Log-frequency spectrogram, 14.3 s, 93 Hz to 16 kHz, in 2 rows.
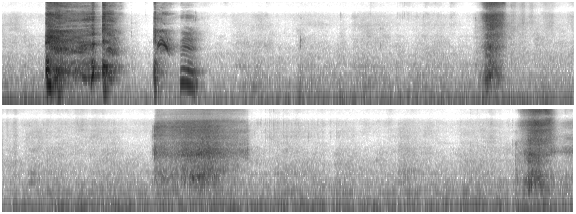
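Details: Adult sick with a suspected 24-hour stomach bug or flu, with fever felt to be at least 101 and vomiting twice, coughing uncovered: a harsh burst of several coughs, then a few spaced single coughs in a quiet room.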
